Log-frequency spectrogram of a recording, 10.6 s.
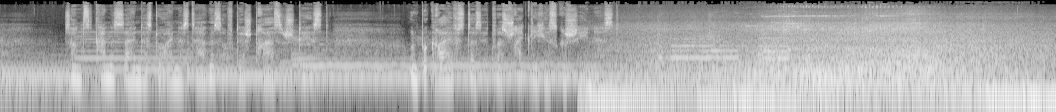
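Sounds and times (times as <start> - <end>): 
speech: 0.7 - 6.8
loud street traffic with low engine rumble: 5.9 - 10.5
car horns honking: 6.2 - 10.3
cars squealing: 6.5 - 10.2.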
